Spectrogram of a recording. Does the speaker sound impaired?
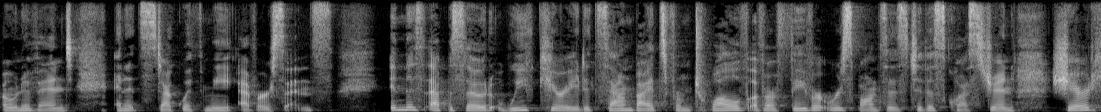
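No.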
